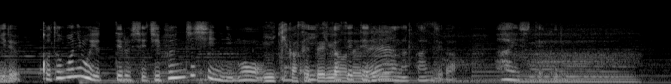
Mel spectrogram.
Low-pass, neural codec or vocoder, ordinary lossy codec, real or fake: none; none; none; real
